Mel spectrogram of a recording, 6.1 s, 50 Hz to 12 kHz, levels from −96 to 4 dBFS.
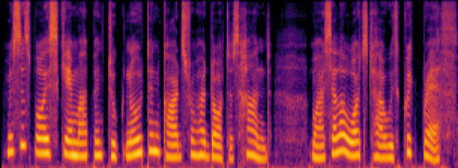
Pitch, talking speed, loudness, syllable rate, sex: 240 Hz, 185 wpm, -16 LUFS, 4.5 syllables/s, female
